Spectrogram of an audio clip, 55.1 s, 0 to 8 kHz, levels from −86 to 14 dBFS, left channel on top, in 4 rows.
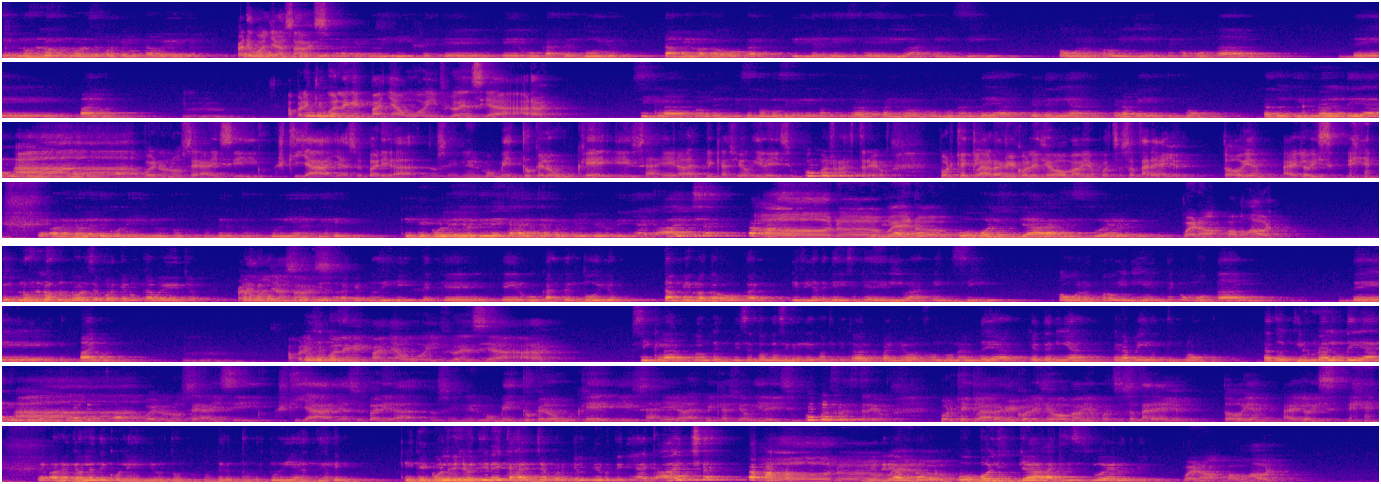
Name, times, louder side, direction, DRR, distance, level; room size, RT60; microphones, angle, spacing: voice 1, 0.0-2.0 2.4-6.2 6.6-10.0 10.6-12.6 13.4-14.9 16.8-17.2 20.1-25.8 26.4-28.8 35.6-35.9 41.7-44.8 45.3-48.5 48.8-49.2 49.9-52.8, right 2 dB, 85° right, 2 dB, 3.9 m, -22 dB
voice 2, 2.4-3.3 15.6-16.1 16.6-19.3 27.7-39.4 39.8-41.7 48.8-50.7 53.1-54.0, left 3 dB, 75° left, 5 dB, 2.8 m, -31 dB
27.0 x 12.5 x 8.9 m, 0.97 s
head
